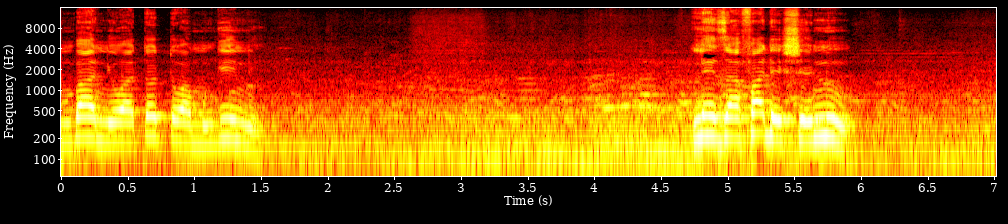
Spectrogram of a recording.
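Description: An older man speaks with animation close to a microphone.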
